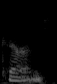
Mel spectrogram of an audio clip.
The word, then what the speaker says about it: Cairns: Before that, let me like look up Cairns pronounce. Okay, there's a video. 1 second, guys. Instead of saying hair, we want to stop the pronunciation, keep our mouth open. Cairns. Okay. Cairns. It's Cairns, guys.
